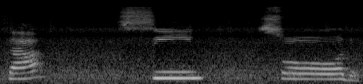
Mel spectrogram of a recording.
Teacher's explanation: सा को नरमी से बारीक पढ़ेंगे, सीन को सख्ती से बारीक पढ़ेंगे और सौद को सख्ती से मोटा पढ़ेंगे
